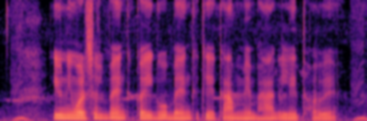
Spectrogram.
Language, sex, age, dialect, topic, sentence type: Bhojpuri, female, 41-45, Northern, banking, statement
